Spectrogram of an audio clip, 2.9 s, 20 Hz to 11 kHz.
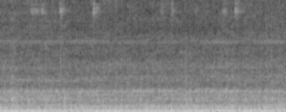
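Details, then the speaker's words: Hurricane 850W 240V two-stroke generator after refuelling with a lower-oil mix and tightening the loose spark plug: steady even buzz with no surging, popping or misfires, running smoothly. "It's running smoother. It's going."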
